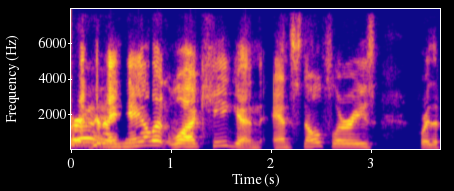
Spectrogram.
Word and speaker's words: Waukegan: careful JJ from Waukegan how did I do Waukegan she said it right did I get it did I nail it Waukegan and snow flurries for the past two days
